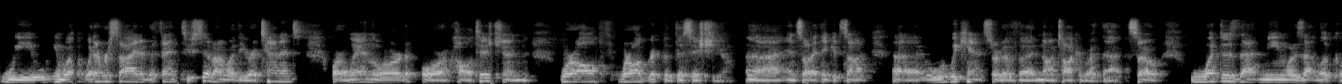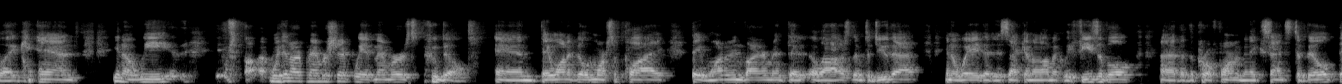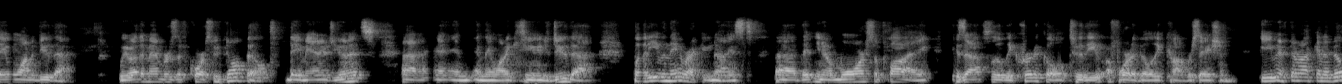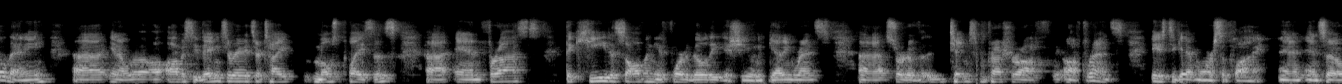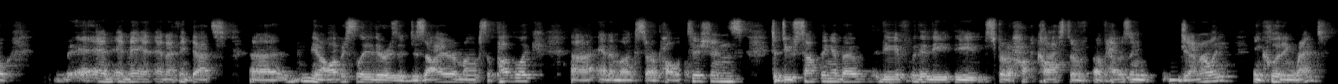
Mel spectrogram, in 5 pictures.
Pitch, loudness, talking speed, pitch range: 115 Hz, -23 LUFS, 205 wpm, 105-135 Hz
